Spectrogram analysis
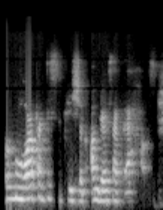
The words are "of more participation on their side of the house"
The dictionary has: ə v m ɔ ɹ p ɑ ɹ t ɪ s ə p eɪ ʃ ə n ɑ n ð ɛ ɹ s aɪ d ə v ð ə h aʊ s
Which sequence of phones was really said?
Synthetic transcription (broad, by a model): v m ɔ ɹ p ɑ ɹ t ɪ s ə p eɪ ʃ ə n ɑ n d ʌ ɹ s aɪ ə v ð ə h aʊ s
